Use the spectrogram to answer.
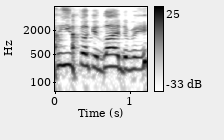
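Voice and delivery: high, laughing fake outrage; laughing mock accusation. Podcaster retells confronting his lying friend, laughing. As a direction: accuse him while cracking up. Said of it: "You were mad".

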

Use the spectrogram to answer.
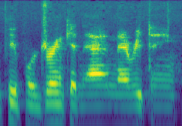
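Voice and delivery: ordinary talk

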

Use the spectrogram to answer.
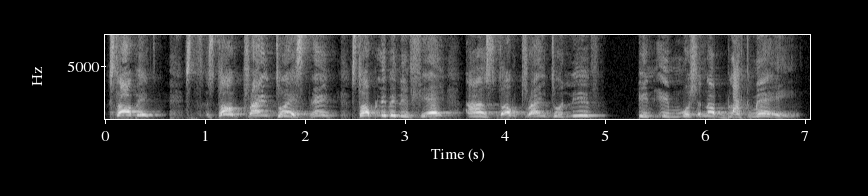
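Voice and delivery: very high, loud rebuke; commanding shout. Acted. Preacher ordering the congregation to stop.

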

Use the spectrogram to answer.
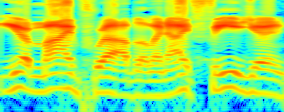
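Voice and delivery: lightly voiced bossy father; stern dad voice. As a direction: lay down the law like a dad. Dad voice in retold argument.

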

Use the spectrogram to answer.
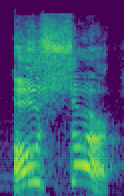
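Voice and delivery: high, slow panicked servant; young servant crying out in fear to Elisha; frightened cry. Acted. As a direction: cry out in fear to your master. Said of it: "the young servant cried to Elisha".

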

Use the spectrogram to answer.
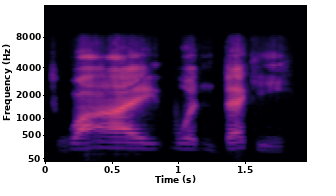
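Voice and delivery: ordinary talk

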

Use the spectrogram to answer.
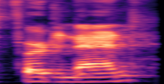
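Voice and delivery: Ferdinand with an American R, no roll. Shown as a demonstration. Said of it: "you could say just like Americans".

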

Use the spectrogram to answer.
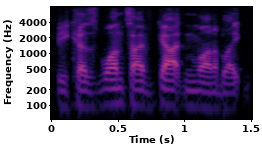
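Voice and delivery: normal talking voice

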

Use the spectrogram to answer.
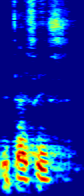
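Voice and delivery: ordinary talk

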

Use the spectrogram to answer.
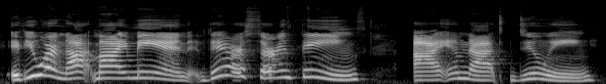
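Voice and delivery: slow, measured, every word weighted; emphatic repeat. Real, not acted. Repeating herself about what she won't do for him, slow and emphatic. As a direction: repeat it slowly, spacing out each word. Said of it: "let me repeat myself".

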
